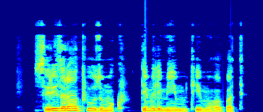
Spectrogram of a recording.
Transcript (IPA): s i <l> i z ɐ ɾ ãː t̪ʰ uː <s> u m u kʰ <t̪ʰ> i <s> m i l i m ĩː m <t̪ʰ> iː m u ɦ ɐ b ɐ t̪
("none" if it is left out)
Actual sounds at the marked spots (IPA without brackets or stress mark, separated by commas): ɾ, z, t̪, none, t̪ʰ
